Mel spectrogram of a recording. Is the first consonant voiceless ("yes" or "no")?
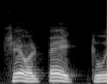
yes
